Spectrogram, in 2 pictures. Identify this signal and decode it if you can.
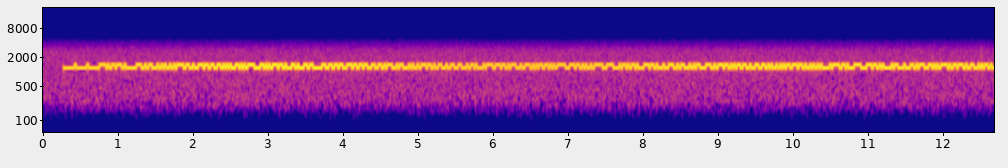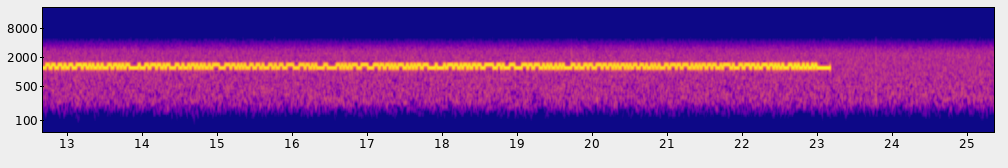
RTTY (45.45 baud, 170 Hz shift), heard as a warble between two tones, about 1310 Hz centre. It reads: NCFEP IYROR UUVIL LIZBF WWCGE ZASRT FTODG QNCBN SPIFS JXEGO XBUZR WSUIW FURVU BPDFO YIUWO XVRZO RNSMK DLTGM NFXPL RRIJU NSLEU ARUFJ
